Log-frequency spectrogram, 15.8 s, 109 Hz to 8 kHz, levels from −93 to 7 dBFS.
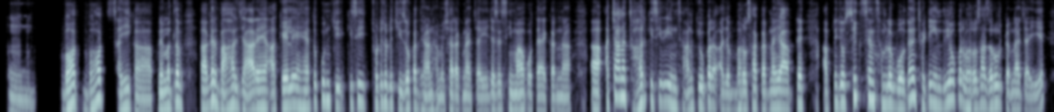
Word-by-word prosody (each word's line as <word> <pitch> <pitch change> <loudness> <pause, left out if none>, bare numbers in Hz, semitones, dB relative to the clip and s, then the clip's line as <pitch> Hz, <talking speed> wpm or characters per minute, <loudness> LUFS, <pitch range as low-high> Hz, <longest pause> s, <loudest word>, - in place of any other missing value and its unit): हुँ। 85 -4 -9 0.4
बहुत 160 - +5
बहुत 130 +12 +1
सही 125 +3 -3
कहा 100 -7 -3
आपने 115 +6 -1
मतलब 135 +5 +3 0.3
अगर 170 +6 +5
बाहर 140 +7 +3
जा 125 -3 +3
रहे 130 +1 +4
हैं 130 - +3
अकेले 135 +5 +2
हैं 130 0 -1
तो 160 - -2
कुन 170 +2 -2
चीज़ 140 - -2
किसी 155 +1 -2
छोटे-छोटे 155 +1 -1
चीज़ों 125 -3 -1
का 130 - +2
ध्यान 105 -3 -3
हमेशा 100 +1 -3
रखना 105 0 -3
चाहिए। 95 0 -6
जैसे 115 +1 -2
सीमाओं 110 0 0
को 115 - -4
तय 100 -2 -1
करना 100 -1 -3 0.4
अ, - - +2 0.2
अचानक 195 -1 +4
हर 155 +3 +2
किसी 165 0 0
भी 160 0 -2
इंसान 130 -5 -4
के 145 - -1
ऊपर 145 +2 +3
अ, 125 - -2
भरोसा 120 +4 0
करना 120 -1 -1
या 125 0 +5
अपने 145 +4 0 0.3
अपने 120 +6 -2
जो 160 +1 +2
सिक्स्थ 195 +6 0
सेंस 185 -1 +2
हम 150 - -3
लोग 155 -1 +3
बोलते 130 +4 +2
हैं 195 - +4
ना 150 -7 -4
छठी 160 +2 -3
इंद्रियों 150 +5 -1
पर 185 - +2
भरोसा 125 +3 0
ज़रूर 145 +3 0
करना 115 0 0
चाहिए। 105 -2 -5
अ, - - -9
130 Hz, 230 wpm, -20 LUFS, 115-155 Hz, 0.4 s, बहुत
